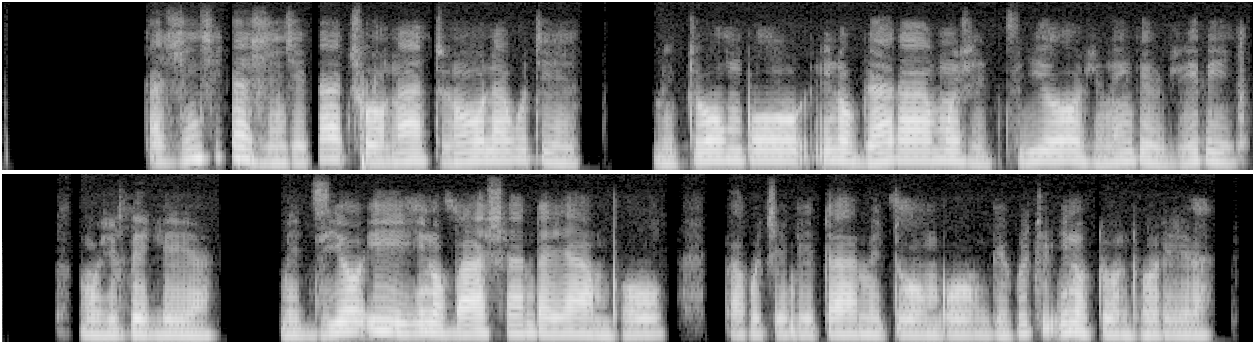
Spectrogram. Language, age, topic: Ndau, 25-35, health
